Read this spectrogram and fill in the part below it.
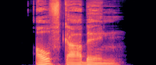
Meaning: to pick up
- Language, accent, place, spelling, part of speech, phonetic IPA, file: German, Germany, Berlin, aufgabeln, verb, [ˈaʊ̯fˌɡaːbl̩n], De-aufgabeln.ogg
